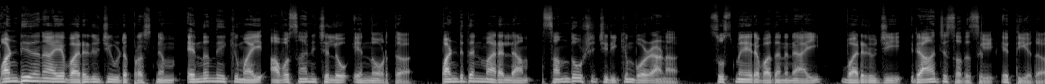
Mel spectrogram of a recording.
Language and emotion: Malayalam, neutral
